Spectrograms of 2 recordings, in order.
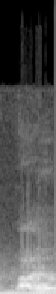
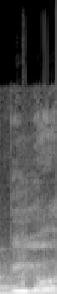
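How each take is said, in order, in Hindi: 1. पहला अक्षर 'bye' की तरह सुनाई देता है। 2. पहला अक्षर 'bee' की तरह सुनाई देता है। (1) "बायो भी चलेगा" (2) "एक्चुअल प्रोनाउंसिएशन तो इसका बीओ है"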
